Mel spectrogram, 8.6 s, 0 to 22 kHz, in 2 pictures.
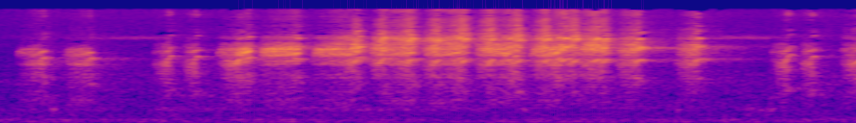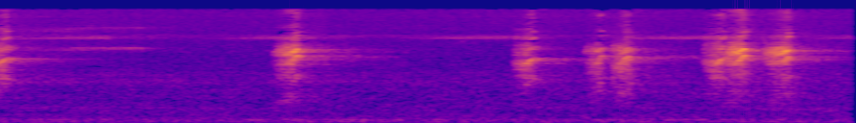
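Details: Swallow chicks, six of them, in a nest by a rural house entrance on the 18th day after hatching. A fast, dense burst of scratchy chirping builds over two seconds, then thins to scattered single chirps.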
